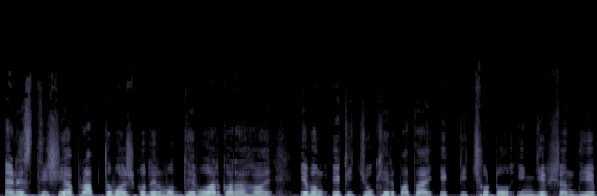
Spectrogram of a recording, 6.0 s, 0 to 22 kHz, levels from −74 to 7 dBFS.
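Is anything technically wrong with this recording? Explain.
Yes. At 1.97 s the speech has a CD skip. The pickup laser was knocked off its track, or thrown by a flaw on the disc surface, and landed on a different turn of the spiral. The player muted for a few milliseconds before carrying on from the new position. A short tick marks the spot, and the speech resumes abruptly from a different point, with no continuity across the join.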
